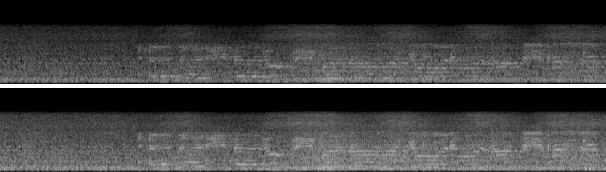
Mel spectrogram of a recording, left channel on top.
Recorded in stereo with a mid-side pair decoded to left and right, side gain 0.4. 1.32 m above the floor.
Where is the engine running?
50° right, 1.4 m.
